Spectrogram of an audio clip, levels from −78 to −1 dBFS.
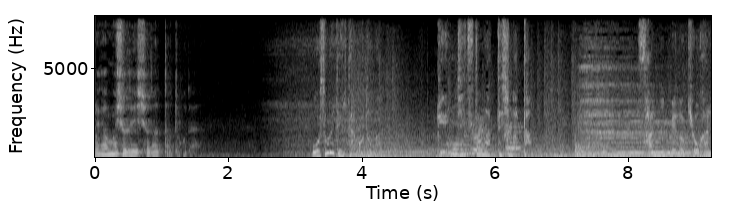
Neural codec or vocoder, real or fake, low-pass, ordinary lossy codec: none; real; none; none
